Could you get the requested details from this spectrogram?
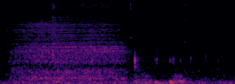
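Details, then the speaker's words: A single rough, rattling snort-like snore lasting about a second from a pet sleeping right behind its owner, followed by soft clicks and quiet room noise. Snoring. "now he's sleeping like right behind me like right here and now he'll probably snore and so you can hear that delightful"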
